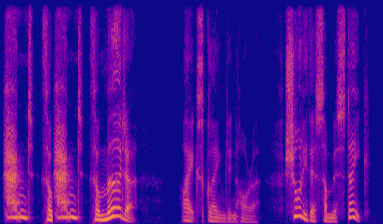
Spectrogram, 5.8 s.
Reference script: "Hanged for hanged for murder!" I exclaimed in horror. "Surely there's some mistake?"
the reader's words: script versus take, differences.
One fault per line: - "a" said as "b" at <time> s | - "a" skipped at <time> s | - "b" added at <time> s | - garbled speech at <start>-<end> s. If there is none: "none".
none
